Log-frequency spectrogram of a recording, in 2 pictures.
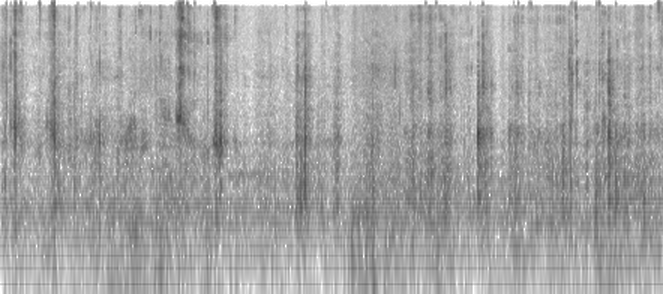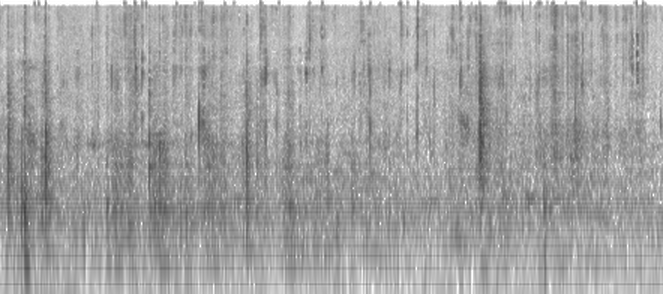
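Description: A person biting and chewing French fries, with irregular crunches and mouth sounds and a few louder bites.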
